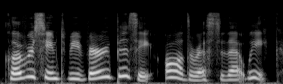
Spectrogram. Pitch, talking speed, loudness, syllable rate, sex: 270 Hz, 255 wpm, -17 LUFS, 6.0 syllables/s, female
